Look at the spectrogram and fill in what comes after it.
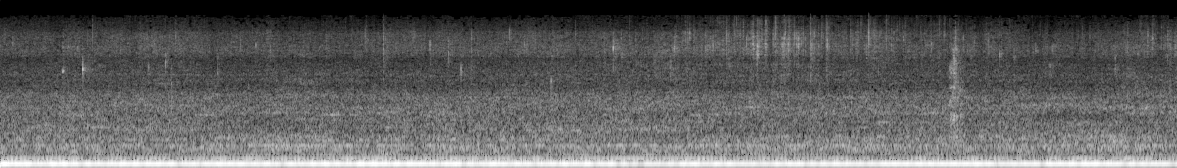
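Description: Pakoras deep-frying in hot ghee, the oil bubbling with scattered small crackles and pops. A steady low hum runs underneath and is the loudest sound.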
